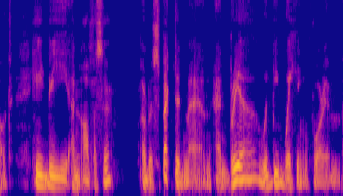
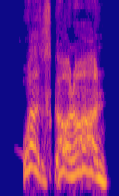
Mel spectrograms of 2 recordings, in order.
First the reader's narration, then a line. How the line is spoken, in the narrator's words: Murg snarled into Han's face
